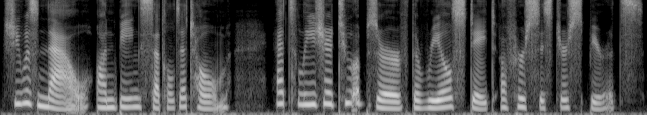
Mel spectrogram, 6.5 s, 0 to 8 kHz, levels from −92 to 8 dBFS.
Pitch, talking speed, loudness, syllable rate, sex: 215 Hz, 175 wpm, -19 LUFS, 4.6 syllables/s, female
